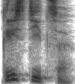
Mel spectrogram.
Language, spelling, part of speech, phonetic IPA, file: Russian, креститься, verb, [krʲɪˈsʲtʲit͡sːə], Ru-креститься.ogg
- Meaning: 1. to be baptized, to be christened 2. passive of крести́ть (krestítʹ) 3. to cross oneself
